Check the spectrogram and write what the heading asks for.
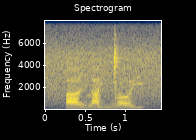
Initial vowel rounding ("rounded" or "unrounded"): unrounded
